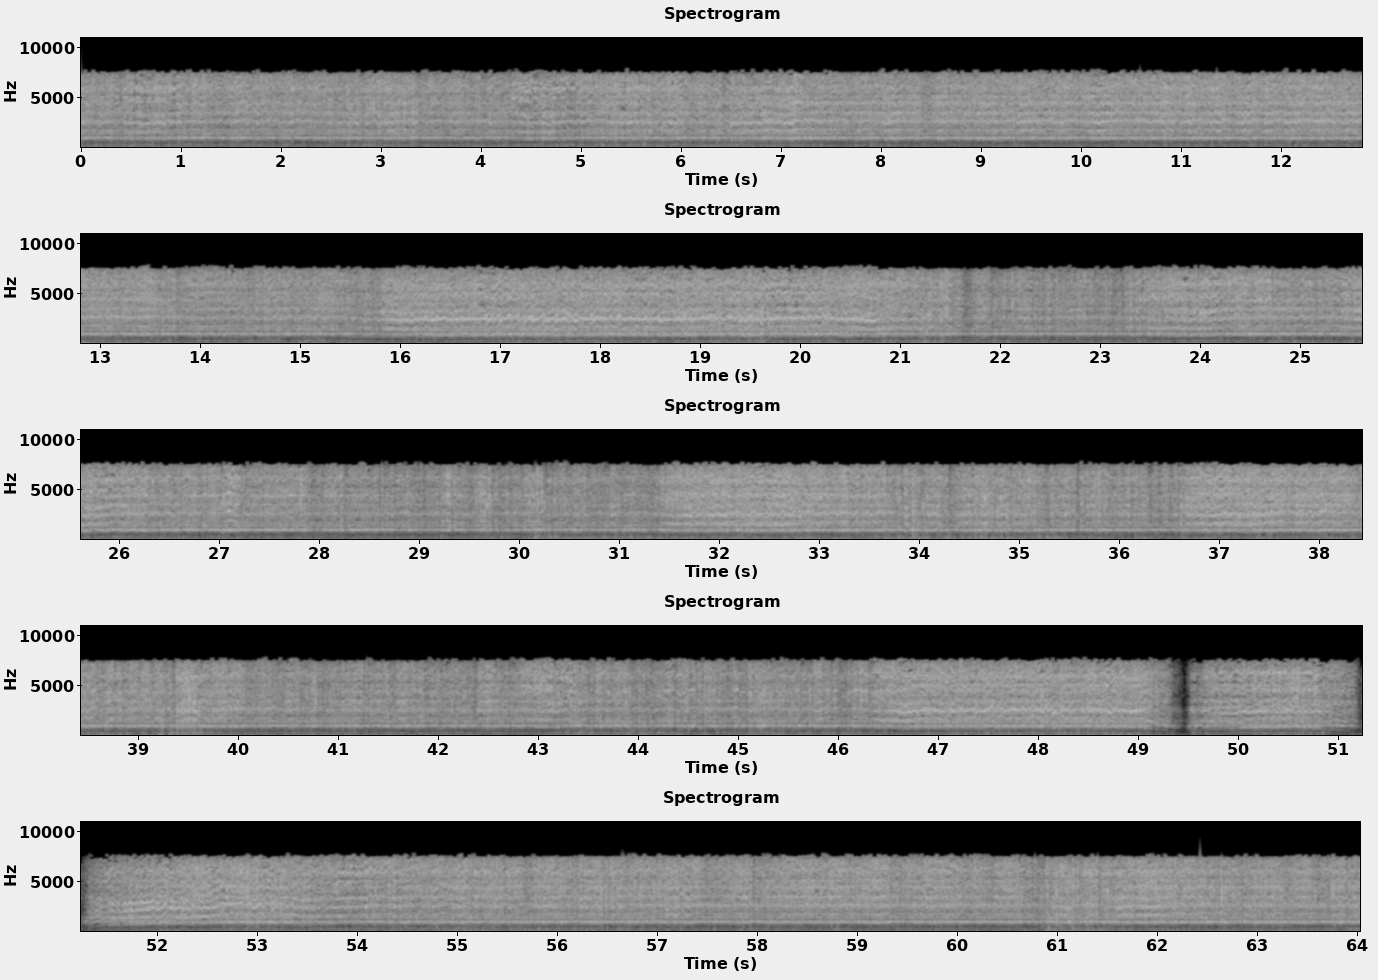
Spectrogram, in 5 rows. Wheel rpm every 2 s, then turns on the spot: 230, 230, 230, 230, 230, 230, 230, 230, 200, 190, 210, 230, 230, 230, 230, 230, 220, 230, 220, 230, 240, 230, 240, 210, 150, 140, 200, 230, 240, 230, 230, 230.
none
